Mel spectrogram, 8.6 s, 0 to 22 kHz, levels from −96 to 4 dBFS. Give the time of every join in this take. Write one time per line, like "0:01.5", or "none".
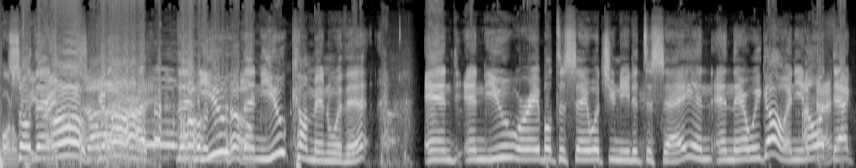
0:01.8
0:02.4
